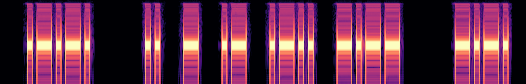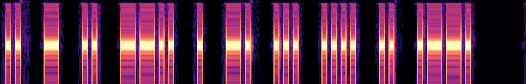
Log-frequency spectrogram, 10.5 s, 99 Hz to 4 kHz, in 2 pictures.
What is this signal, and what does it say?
Morse code, heard as a keyed tone, about 25 wpm, spaced as for 20 wpm, 550 Hz. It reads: <AR> ITALY CITIZENSHIP
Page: News Headlines in Morse Code at 20 WPM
